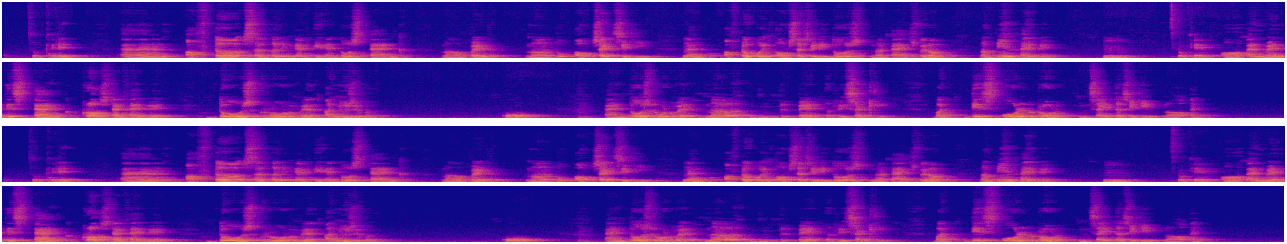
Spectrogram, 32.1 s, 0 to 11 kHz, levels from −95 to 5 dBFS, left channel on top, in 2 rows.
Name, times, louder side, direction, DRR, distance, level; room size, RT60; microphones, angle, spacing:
voice 1, 0.4-0.8 8.5-8.7 13.8-14.1 14.7-15.2 22.3-22.7, right 1 dB, 45° left, 1.1 m, -29 dB
voice 2, 1.5-5.0 5.5-6.2 6.5-8.2 8.5-11.8 12.2-13.1 15.2-18.1 18.6-20.7 23.2-27.1 27.7-31.0, left 1 dB, 25° left, 2.1 m, -28 dB
8.1 x 3.5 x 4.4 m
head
